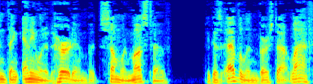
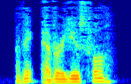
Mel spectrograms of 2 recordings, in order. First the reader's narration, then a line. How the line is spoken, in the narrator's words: Kit muttered under his breath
